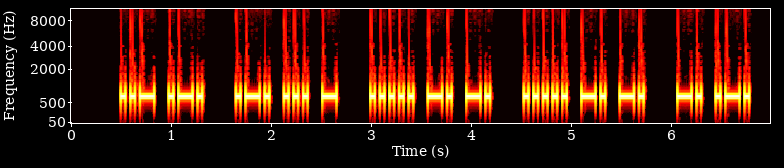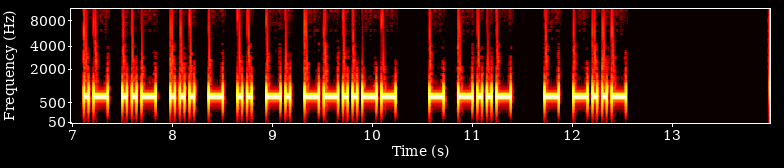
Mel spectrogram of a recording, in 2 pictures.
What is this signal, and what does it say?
Morse code, heard as a keyed tone, about 25 wpm, 700 Hz. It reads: UR RST 5NN 5NN NR AUSTIN, TX TX
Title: Practice QSO - Exchange 1 - Beginning - 25wpm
